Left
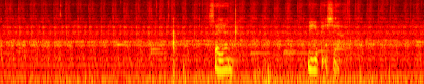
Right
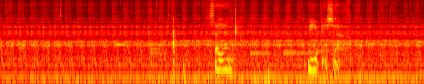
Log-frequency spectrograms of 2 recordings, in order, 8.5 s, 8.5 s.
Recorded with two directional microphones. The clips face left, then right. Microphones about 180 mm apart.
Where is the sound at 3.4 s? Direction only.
30° right (ahead or behind).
